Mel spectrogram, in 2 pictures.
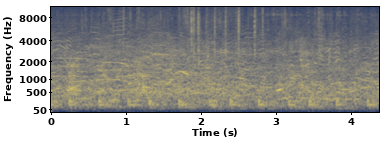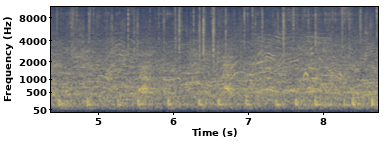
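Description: Crowd of people walking in a street parade, many voices talking over one another in a steady babble with no single voice standing out.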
